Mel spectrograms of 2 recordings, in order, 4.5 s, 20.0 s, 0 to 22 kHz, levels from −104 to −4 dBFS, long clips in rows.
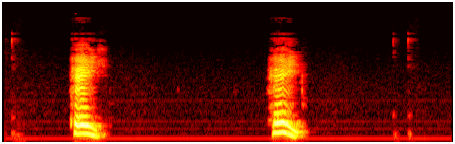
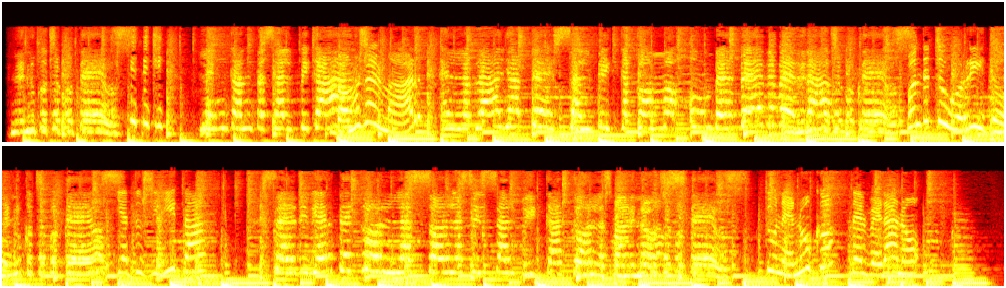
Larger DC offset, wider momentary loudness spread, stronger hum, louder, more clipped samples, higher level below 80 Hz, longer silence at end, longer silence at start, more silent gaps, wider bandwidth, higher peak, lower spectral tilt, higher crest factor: neither; first, 12 LU vs 6 LU; neither; second, -18 LUFS vs -12 LUFS; second, under 0.1% vs 0.1%; second, -74 dBFS vs -18 dBFS; first, 1.5 s vs 0.15 s; first, 0.7 s vs 0.1 s; neither; second, 7.8 kHz vs 11 kHz; about the same, -2 dBFS vs 0 dBFS; about the same, -6 dB/octave vs -5 dB/octave; first, 20 dB vs 12 dB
